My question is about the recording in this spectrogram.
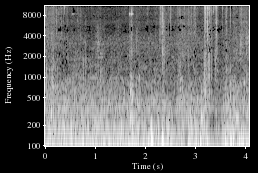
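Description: Steel chain clinking and rattling as it is handled and looped around a shrub's root ball to pull the shrub out. There are a few scattered sharp clinks, with the loudest cluster a little after three seconds.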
